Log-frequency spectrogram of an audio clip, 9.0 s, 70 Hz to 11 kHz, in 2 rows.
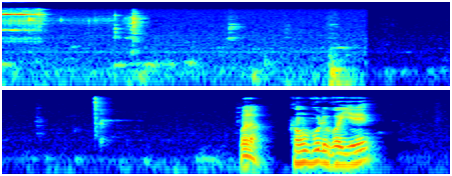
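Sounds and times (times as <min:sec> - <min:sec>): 
alarm clock ringing in the morning to wake someone: 0:00.0 - 0:00.6
speech: 0:06.9 - 0:08.3.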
